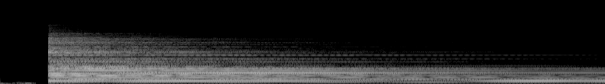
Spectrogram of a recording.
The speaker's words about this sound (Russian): Песня начинается и заканчивается двумя очень похожими звуками, затухающим а, гитарным аккордом. Начинается она вот так.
